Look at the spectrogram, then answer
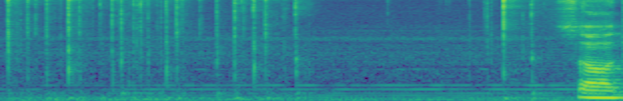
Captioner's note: typing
